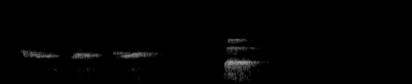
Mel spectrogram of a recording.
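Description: Animal calls: three short whistle-like notes in quick succession, each falling slightly in pitch, then one louder, fuller call a little after two seconds in.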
